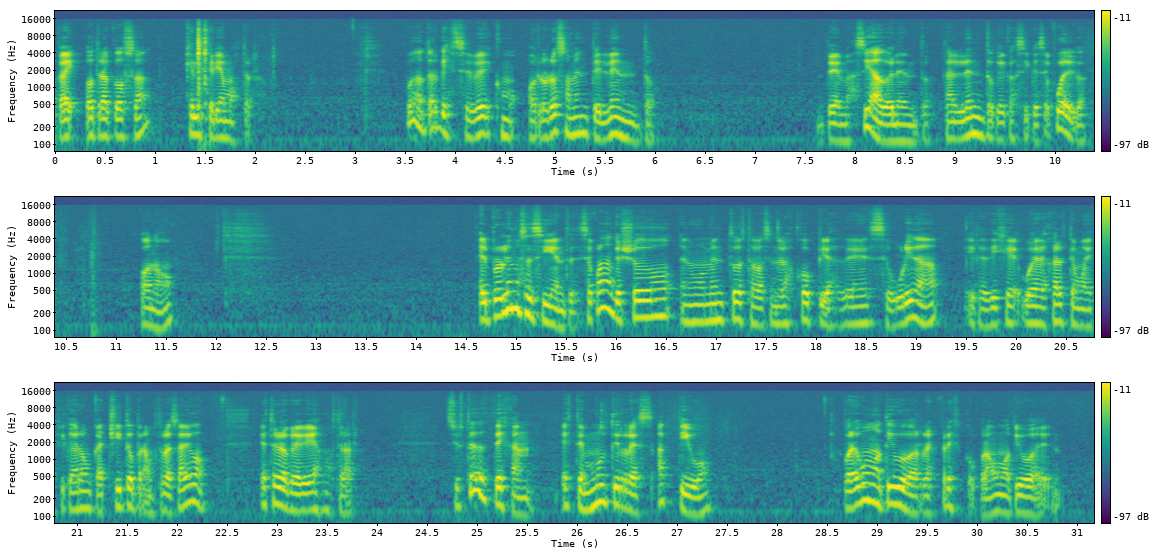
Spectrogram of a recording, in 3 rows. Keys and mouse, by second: 1.5 Return, 3.9 middle click, 5.0 Tab, 10.9 Escape, 12.9-15.8 middle drag, 17.7 click, 22.1 middle click, 24.1 right click.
